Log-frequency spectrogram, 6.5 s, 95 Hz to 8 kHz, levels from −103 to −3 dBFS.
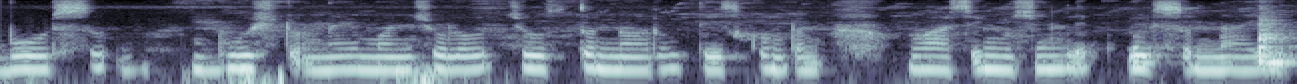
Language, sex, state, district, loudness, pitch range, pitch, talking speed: Telugu, female, Andhra Pradesh, Sri Satya Sai, -22 LUFS, 200-220 Hz, 210 Hz, 90 wpm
